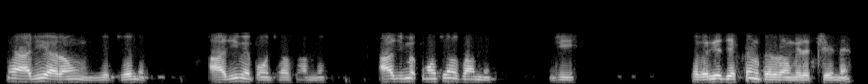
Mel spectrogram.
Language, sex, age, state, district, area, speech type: Urdu, male, 30-45, Bihar, Khagaria, rural, conversation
